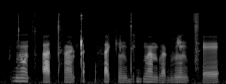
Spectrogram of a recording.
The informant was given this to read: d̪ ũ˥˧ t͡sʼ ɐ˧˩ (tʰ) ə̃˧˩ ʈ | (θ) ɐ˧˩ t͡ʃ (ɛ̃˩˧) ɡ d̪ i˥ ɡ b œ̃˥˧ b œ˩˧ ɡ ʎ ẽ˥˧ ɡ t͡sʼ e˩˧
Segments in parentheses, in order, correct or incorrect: correct, correct, incorrect

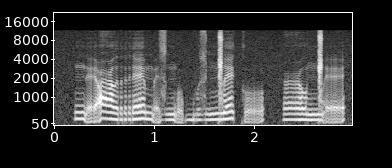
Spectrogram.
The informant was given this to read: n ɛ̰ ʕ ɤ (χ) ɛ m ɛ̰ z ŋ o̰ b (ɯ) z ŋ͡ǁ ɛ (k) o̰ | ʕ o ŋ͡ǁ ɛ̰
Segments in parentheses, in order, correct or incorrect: incorrect, incorrect, correct

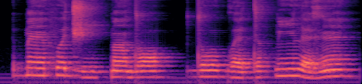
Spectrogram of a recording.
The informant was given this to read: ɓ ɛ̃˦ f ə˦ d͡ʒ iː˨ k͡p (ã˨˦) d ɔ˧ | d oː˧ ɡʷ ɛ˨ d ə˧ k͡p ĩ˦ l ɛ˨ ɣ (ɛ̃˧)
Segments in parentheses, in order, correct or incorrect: incorrect, incorrect

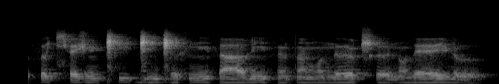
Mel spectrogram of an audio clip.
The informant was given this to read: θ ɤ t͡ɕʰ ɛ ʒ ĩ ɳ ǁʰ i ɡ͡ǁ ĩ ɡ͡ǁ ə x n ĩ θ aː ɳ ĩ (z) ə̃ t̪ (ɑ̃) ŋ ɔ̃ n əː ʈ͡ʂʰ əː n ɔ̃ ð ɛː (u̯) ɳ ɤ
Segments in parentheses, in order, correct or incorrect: incorrect, incorrect, incorrect

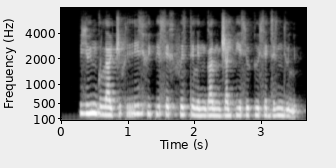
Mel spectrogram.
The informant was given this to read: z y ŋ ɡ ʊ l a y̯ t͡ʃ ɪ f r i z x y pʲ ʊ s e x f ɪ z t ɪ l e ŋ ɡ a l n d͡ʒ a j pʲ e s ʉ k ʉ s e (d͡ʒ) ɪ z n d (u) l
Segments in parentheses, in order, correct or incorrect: incorrect, incorrect

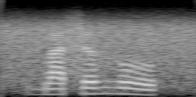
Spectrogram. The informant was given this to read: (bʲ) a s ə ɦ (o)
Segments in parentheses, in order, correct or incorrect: incorrect, correct

